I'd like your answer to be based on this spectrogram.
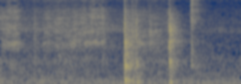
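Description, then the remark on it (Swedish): Coffee poured into a bowl and mascarpone spooned in: a soft, hissing wash of sound, then three sharp clinks and knocks of a utensil against the bowl, the last two quicker together. No one speaks. “Och då är det så smidigt att då tar vi och slänger ihop allt det här i en bunke och vi börjar med att hälla i eh, kaffen och sen lägger vi ner mascarponeosten.”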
